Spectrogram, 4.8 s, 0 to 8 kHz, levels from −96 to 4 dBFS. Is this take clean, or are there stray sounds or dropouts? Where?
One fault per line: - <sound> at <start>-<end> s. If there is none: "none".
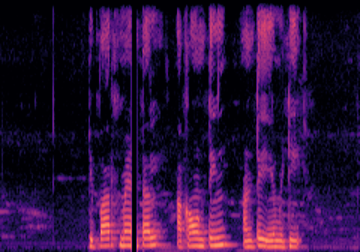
- dropout at 1.8-1.8 s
